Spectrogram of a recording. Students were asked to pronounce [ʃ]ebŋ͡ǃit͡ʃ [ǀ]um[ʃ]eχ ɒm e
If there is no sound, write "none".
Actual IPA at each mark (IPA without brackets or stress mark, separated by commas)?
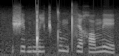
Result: ʃ, t, t͡s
